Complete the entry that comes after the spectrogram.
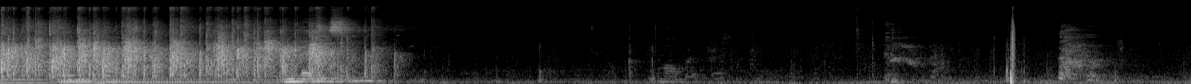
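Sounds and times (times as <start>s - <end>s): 
audience clapping in praise: 0.0s - 4.4s
speech: 2.9s - 3.5s.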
